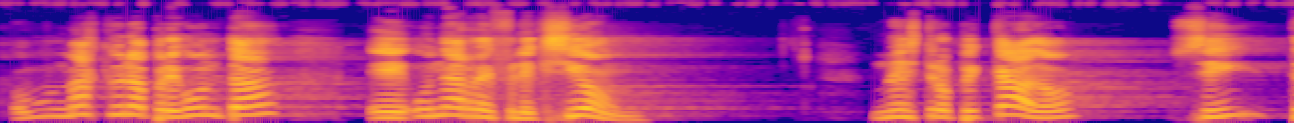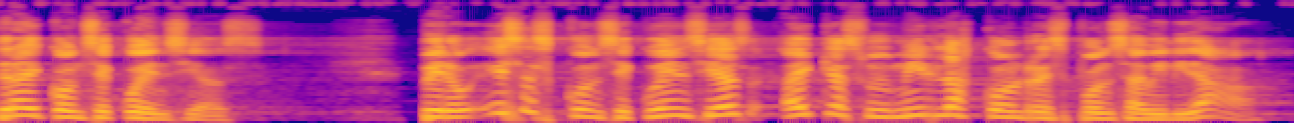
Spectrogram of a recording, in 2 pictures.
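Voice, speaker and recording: High-voiced man preaching in a reverberant hall. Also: dark tone. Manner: earnest, repeats phrases, keeps addressing the congregation. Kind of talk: sermon.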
